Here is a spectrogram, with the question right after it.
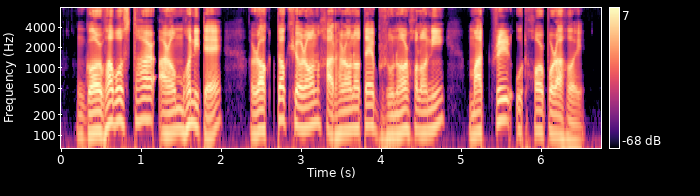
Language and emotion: Assamese, neutral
